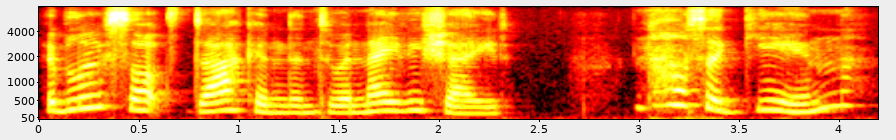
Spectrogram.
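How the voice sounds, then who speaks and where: Woman reading a story audiobook style, highish voice, amateur narrator. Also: expressive, moderate pace, darkish tone. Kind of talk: scripted fiction narration.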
